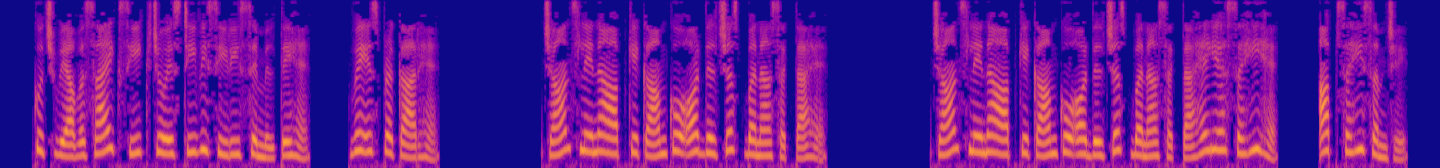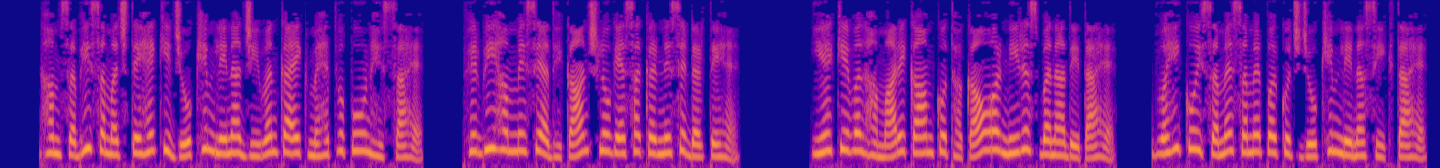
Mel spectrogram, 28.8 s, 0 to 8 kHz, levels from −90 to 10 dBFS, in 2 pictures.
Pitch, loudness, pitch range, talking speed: 270 Hz, -20 LUFS, 225-300 Hz, 180 wpm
